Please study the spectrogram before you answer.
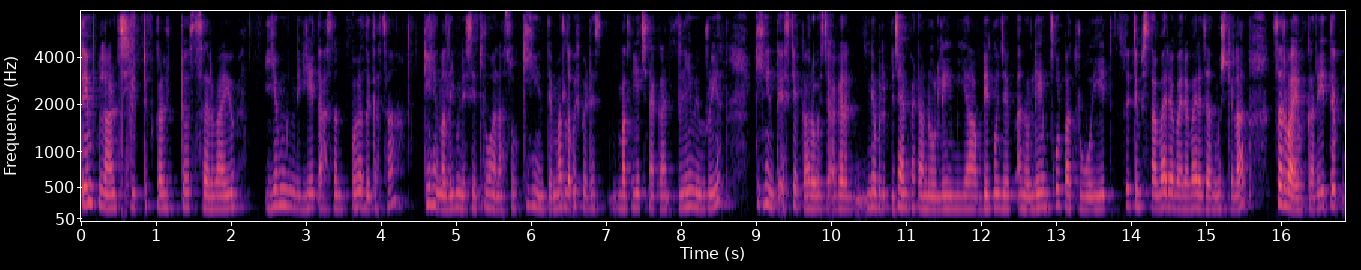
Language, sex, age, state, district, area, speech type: Kashmiri, female, 18-30, Jammu and Kashmir, Ganderbal, rural, spontaneous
